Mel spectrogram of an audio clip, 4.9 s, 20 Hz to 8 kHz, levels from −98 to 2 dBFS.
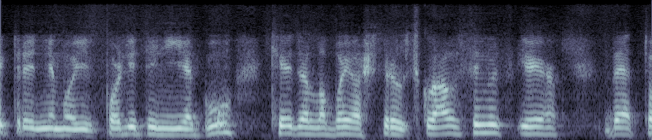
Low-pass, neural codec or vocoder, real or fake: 7.2 kHz; codec, 16 kHz in and 24 kHz out, 0.9 kbps, LongCat-Audio-Codec, fine tuned four codebook decoder; fake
